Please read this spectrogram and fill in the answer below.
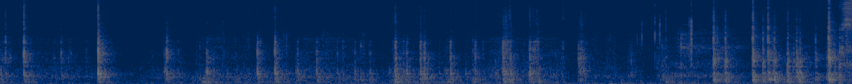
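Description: Screwdriver backing out small screws from a plastic control-board housing, with the plastic cover being handled: a string of faint, irregular clicks and scrapes.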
